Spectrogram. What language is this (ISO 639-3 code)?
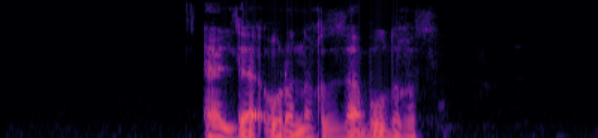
bak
